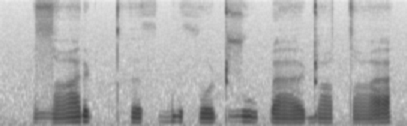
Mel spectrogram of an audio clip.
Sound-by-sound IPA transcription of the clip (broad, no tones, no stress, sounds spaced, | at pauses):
zˤ a ɾ ə ʈ t̪ʰ ə θ ɓ ɨ θ o ʈ z u ɓ a ɐ̯ ɖ o tˤ a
